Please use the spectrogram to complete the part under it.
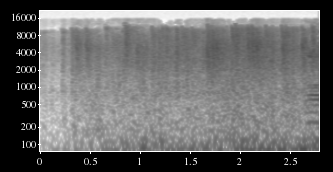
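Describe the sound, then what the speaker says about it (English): Minecraft explosions rumble on a survival multiplayer server, a rolling low boom that swells and stays loud through the short stretch, with crackling debris layered over it. "What is exploding?"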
